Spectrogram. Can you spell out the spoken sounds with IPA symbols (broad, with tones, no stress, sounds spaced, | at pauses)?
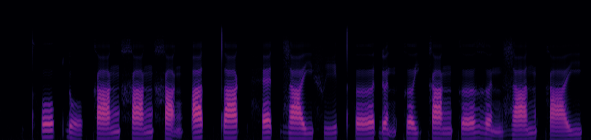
t̪ʰ o˦˥ k̚ ɗ o̤˨˩ k a˨˦ ŋ x a˨˦ ŋ x a̰˧˨ ŋ ʔ a˦˥ t̚ t̪ a˦˥ k̚ h ɛ˦˥ t̚ z a˧ j f i˨˦ t̪ʰ əː˨˦ ɗ ə̰˧˨ n k ə˧ j k a˧ ŋ k əː˨˦ ɣ ə˧˩ n z a˨˦ n k a˨˦ j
